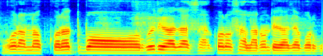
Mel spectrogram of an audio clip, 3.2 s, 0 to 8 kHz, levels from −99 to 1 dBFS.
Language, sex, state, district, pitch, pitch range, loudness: Chakma, female, Tripura, Unakoti, 165 Hz, 155-170 Hz, -14 LUFS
